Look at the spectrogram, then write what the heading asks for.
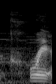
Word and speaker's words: Creamer: She Wait, is her last name Creamer or Kramer? I know it's spelled Creamer, but I think it's pronounced Kramer. Kramer?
